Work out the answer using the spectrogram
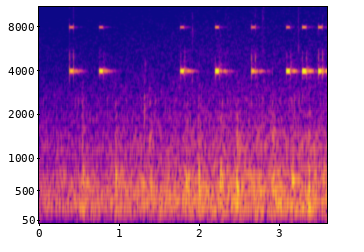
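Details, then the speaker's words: LaGard LG Basic electronic safe lock: single high beeps per digit, then three quick beeps with three LED flashes rejecting a wrong six-digit code. "you'll hear an additional be again so it sounds like three straight beeps and three straight flashes from the LED um so it's fairly apparent that you're entering the wrong code"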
